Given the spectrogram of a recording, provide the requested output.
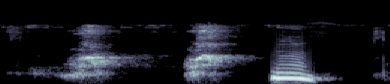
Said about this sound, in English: And Gallifrey is going to bark. Oh, Gally. Little Gally. Gal pal.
